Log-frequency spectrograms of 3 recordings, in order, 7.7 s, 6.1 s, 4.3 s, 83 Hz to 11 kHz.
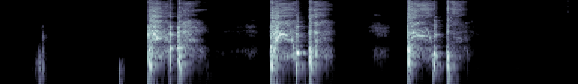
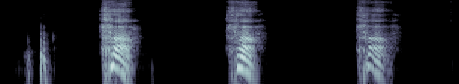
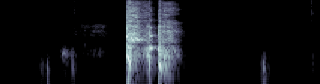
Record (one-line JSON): {"three_cough_length": "7.7 s", "three_cough_amplitude": 32768, "three_cough_signal_mean_std_ratio": 0.33, "exhalation_length": "6.1 s", "exhalation_amplitude": 32767, "exhalation_signal_mean_std_ratio": 0.31, "cough_length": "4.3 s", "cough_amplitude": 32768, "cough_signal_mean_std_ratio": 0.25, "survey_phase": "beta (2021-08-13 to 2022-03-07)", "age": "65+", "gender": "Male", "wearing_mask": "No", "symptom_none": true, "smoker_status": "Ex-smoker", "respiratory_condition_asthma": false, "respiratory_condition_other": false, "recruitment_source": "REACT", "submission_delay": "2 days", "covid_test_result": "Negative", "covid_test_method": "RT-qPCR", "influenza_a_test_result": "Negative", "influenza_b_test_result": "Negative"}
